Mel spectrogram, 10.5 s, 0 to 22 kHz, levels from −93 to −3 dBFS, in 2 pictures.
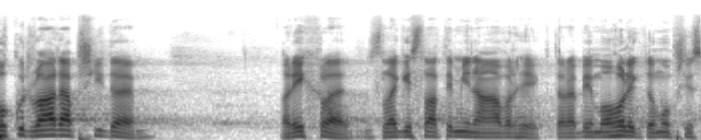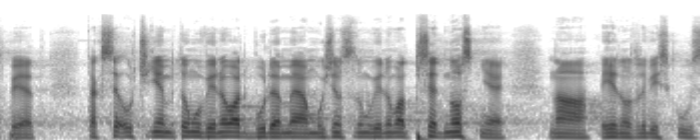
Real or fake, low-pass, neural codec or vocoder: real; 14.4 kHz; none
